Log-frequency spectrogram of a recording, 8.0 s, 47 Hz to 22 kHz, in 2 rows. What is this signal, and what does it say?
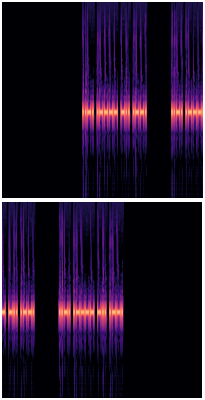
Morse code, heard as a keyed tone, about 47 wpm, 700 Hz. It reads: F1DP F1DP F1DP
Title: DXCC-100 Call Signs - 4 Characters - Repeated 3x - 50wpm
